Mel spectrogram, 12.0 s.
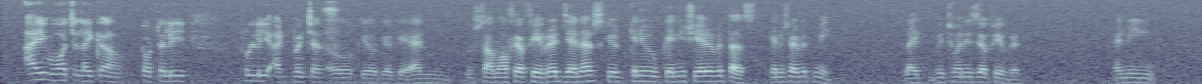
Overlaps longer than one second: none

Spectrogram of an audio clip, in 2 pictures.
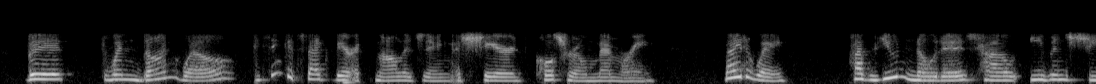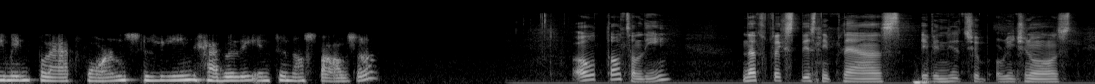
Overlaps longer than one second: none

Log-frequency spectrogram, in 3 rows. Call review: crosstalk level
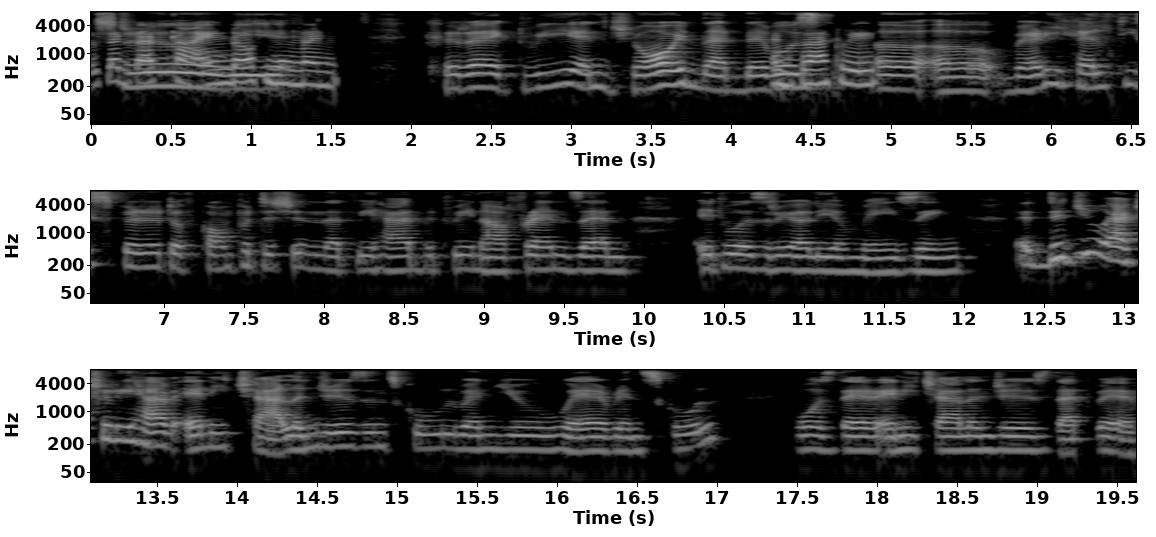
present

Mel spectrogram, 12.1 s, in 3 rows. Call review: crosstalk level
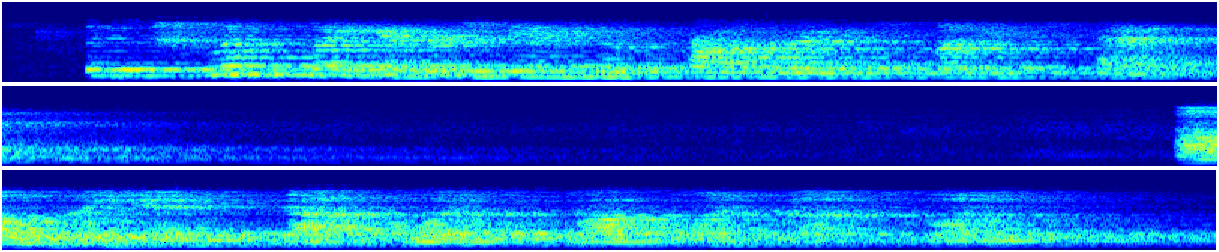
none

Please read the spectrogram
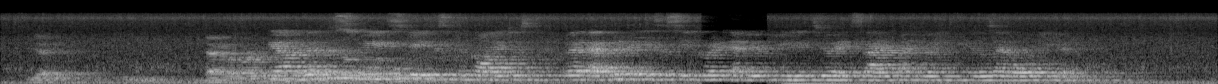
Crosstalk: present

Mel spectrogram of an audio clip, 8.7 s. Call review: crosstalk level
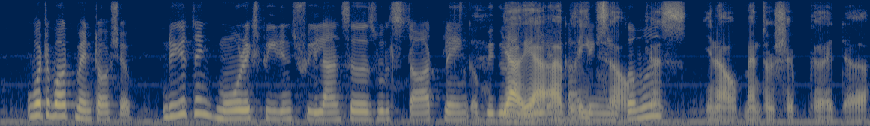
present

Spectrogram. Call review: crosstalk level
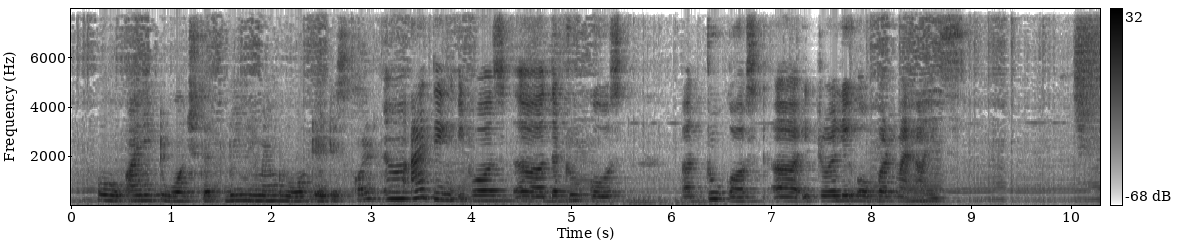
none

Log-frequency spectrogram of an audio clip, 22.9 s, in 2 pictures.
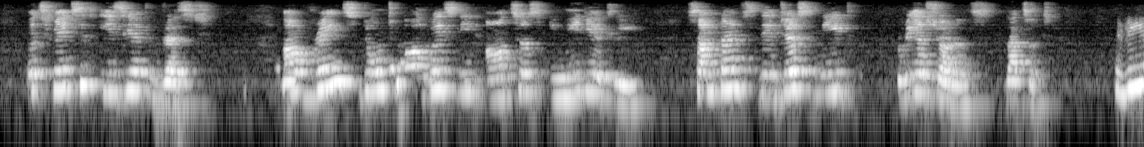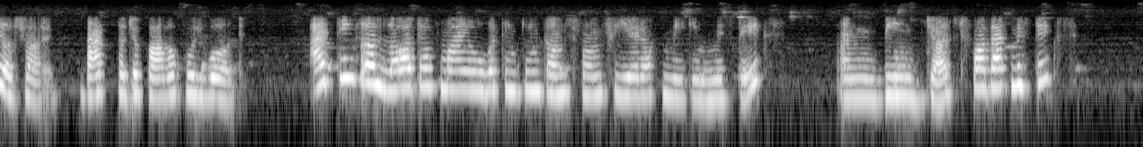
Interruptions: none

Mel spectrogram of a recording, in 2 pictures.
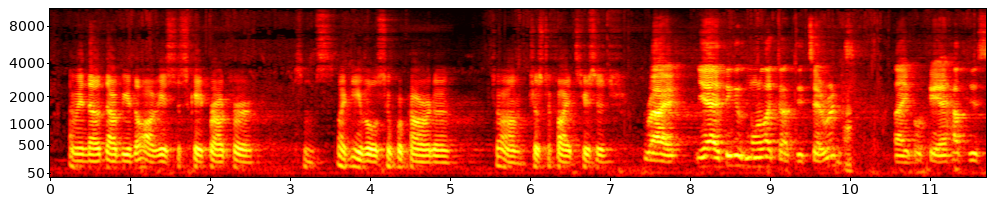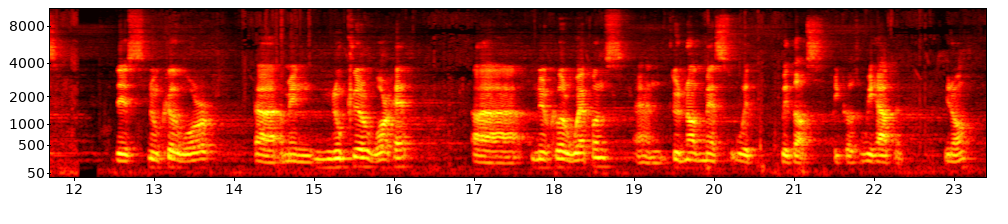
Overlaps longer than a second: none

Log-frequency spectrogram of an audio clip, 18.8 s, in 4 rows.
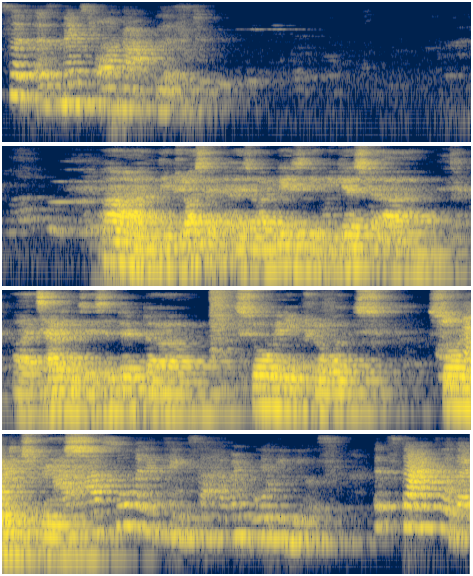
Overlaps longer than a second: present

